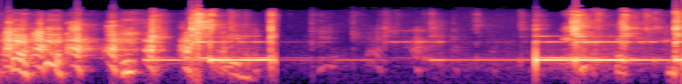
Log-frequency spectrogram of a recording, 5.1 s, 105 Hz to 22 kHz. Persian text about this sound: اینا با این ناقوس جشن تولد 10000 رو شروع می‌کنیم.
